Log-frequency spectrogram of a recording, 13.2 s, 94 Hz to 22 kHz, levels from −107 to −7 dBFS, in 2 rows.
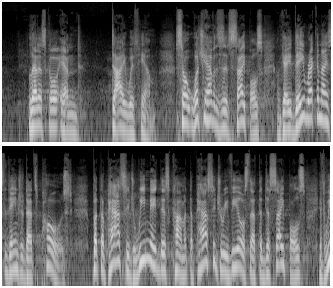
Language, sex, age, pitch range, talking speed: English, male, 50-69, 140-190 Hz, 165 wpm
